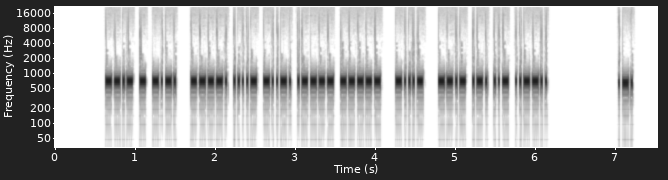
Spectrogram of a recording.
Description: Morse code, heard as a keyed tone, about 45 wpm, 700 Hz. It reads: QTC 94/10 <BT> QRU? R
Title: Worked All Europe DX Contest - QTC Exchange - 45wpm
